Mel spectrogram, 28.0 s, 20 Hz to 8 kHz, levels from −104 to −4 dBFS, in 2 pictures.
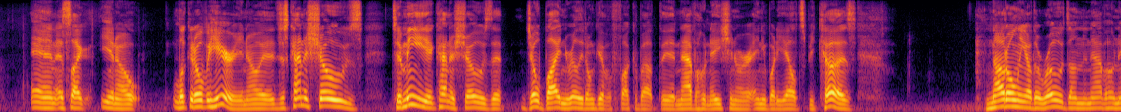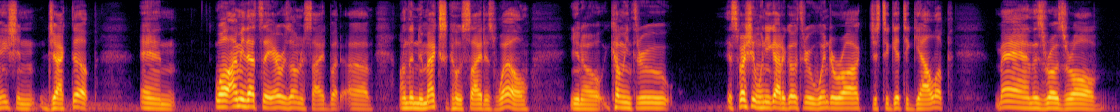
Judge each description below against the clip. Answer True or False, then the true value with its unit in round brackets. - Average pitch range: True (3.4 semitones)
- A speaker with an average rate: True (190 wpm)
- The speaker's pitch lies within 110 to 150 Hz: True (135 Hz)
